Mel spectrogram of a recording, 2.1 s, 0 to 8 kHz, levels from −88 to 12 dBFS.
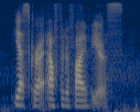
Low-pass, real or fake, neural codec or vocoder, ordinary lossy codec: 7.2 kHz; fake; codec, 16 kHz in and 24 kHz out, 0.9 kbps, LongCat-Audio-Codec, four codebook decoder; AAC, 48 kbps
